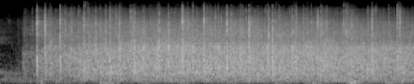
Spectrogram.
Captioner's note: applause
